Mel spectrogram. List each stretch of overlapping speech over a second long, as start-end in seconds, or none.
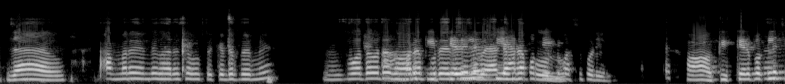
3.9-5.7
